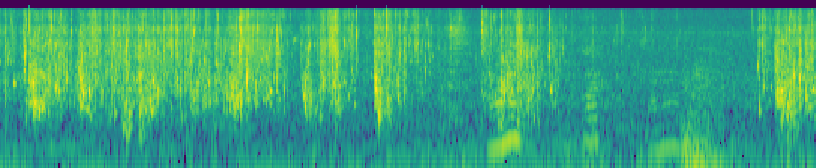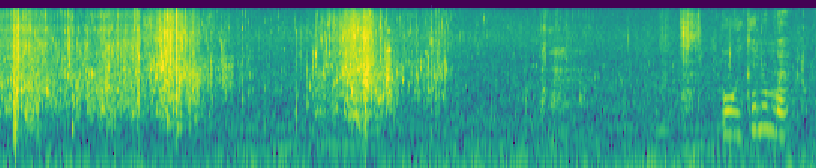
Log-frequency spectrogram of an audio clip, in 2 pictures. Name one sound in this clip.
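Water splashes and trickles close by.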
